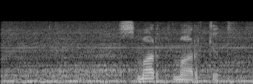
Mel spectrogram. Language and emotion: Russian, neutral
